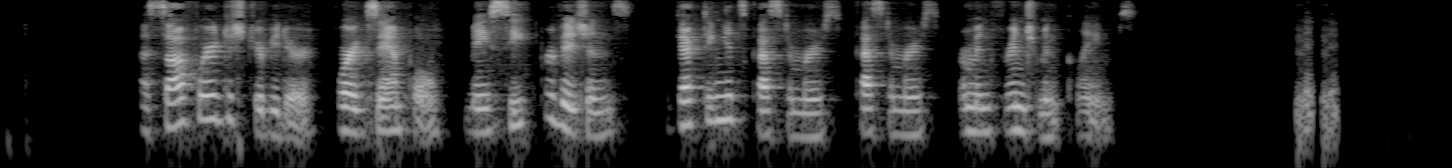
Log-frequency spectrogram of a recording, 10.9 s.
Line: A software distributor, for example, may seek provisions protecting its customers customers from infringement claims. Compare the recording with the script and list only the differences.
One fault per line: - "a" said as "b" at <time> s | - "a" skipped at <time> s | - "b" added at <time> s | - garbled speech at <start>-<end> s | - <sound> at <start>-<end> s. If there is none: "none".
- laugh at 9.7-10.0 s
